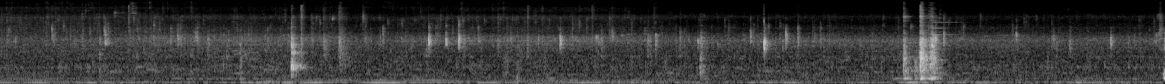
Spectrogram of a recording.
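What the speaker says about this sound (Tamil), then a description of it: "சிக்கன் நல்லா ஃப்ரையா இருக்கு" Chicken 65 deep-fries in hot oil at home, giving a continuous bubbling hiss with scattered sharp crackles and pops, close and moderately loud.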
